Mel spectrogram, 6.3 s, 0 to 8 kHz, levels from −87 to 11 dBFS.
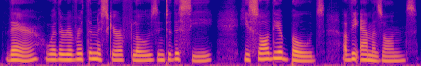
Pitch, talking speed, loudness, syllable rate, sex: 195 Hz, 150 wpm, -18 LUFS, 4.7 syllables/s, female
